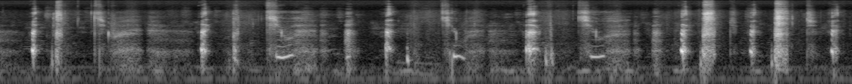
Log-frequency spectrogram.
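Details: Tickly nose: rapid bursts of many quick sneezes, some with brief voiced catches between them; a fit of repeated sneezing.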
